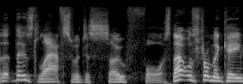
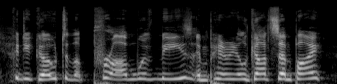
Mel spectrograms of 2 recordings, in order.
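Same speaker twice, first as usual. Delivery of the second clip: put-on higher, squeaky teenage voice; 9 semitones higher than usual. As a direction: squeak like a boy at puberty. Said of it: "squeaking his way through it".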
